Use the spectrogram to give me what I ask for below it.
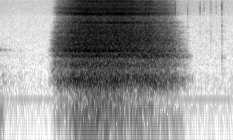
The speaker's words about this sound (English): Let's take one more deep breath.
